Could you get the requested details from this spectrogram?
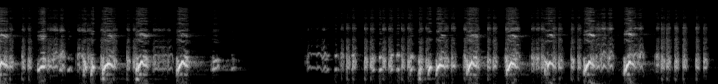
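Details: White-breasted waterhen lure recording. Fast, harsh, rhythmic croaking notes with repeated upslurred honks, then a brief pause, then the chattering series starts again.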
